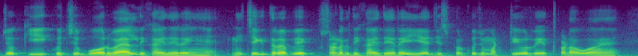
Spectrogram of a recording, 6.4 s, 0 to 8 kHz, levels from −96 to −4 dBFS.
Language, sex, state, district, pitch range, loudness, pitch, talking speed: Hindi, male, Uttar Pradesh, Shamli, 125-140 Hz, -19 LUFS, 130 Hz, 225 wpm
